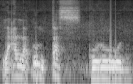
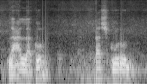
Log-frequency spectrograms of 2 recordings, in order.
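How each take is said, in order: First: The verb is said with an 's' sound. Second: The verb is said with an 'sh' sound. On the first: May you be drunk. The speaker calls it wrong. "Tapi shinnya inti baca sin" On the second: May you be grateful. The speaker calls it right. "Semoga kalian menjadi hamba-hamba yang bersyukur"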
